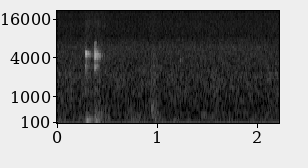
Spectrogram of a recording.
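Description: Near silence, broken about a third of a second in by two quick clicks close together: a computer mouse double-click.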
